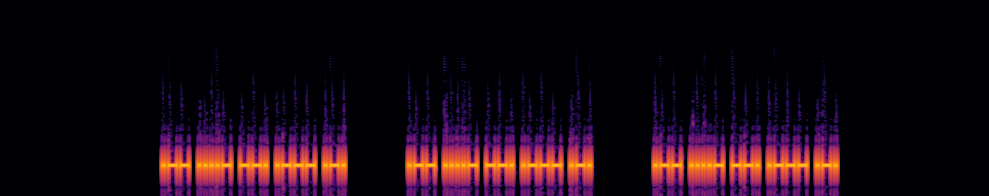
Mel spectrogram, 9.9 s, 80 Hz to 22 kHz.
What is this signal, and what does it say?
Morse code, heard as a keyed tone, about 40 wpm, 700 Hz. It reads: W4GJR W4GJR W4GJR
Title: USA Call Signs - 5 Characters - Repeated 3x - 40wpm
